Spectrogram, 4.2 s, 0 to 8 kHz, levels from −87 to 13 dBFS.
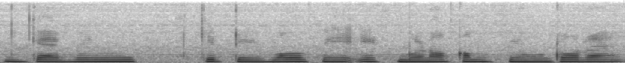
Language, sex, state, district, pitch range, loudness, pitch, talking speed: Hindi, female, Punjab, Kapurthala, 230-245 Hz, -12 LUFS, 235 Hz, 115 wpm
